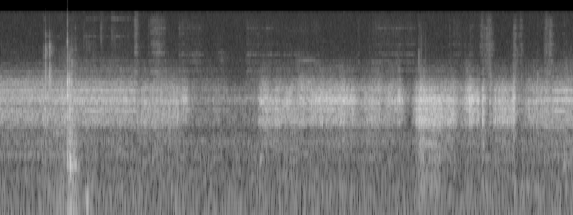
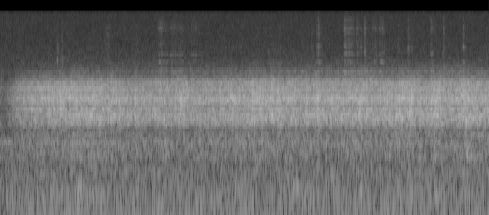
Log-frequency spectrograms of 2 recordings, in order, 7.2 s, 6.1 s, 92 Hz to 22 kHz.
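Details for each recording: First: RCA Victor A23 tube radio on the AM band at full power after repairing the damaged antenna coil (now about 2 ohms): hissy, crackling signal with faint audio drifting through at steady level; AM reception normal. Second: RCA Victor A23 tube radio on the 9/11/15 MHz shortwave band after antenna coil repair: steady hiss and static, no station or voice; set works but gets no shortwave reception because it is unaligned.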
